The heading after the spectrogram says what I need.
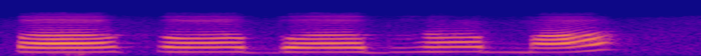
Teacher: औष्ठय मतलब कि अपने होठ से होठ टच होते हैं। जब हम प वर्ग बोलते हैं तब।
